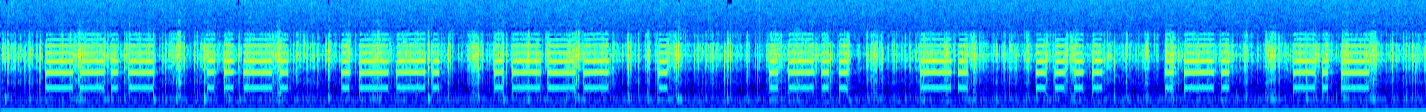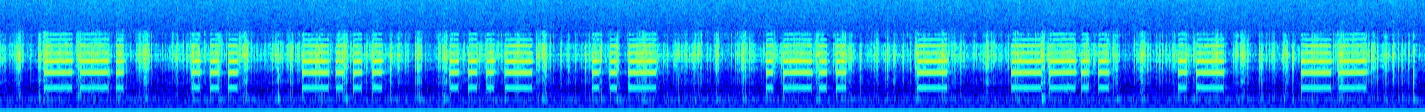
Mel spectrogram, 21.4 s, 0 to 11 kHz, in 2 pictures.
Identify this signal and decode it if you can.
Morse code, heard as a keyed tone, about 19 wpm, spaced as for 12 wpm, 1200 Hz, with noise. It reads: QFPJE LNHRK GSBVU LTZAM
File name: Morse Code Records / 19 A LCM 166 Ten Words Per Minute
